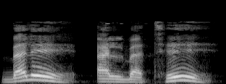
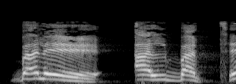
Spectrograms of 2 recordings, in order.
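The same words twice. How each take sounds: First: «بله، البته» stretched slowly, raised and falling; drawn-out tone. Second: «بله، البته» shouted high, drawn long; very loud yell. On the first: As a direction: drag out «البته» insolently while staring him down. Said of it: "با لحنی کشیده گفتم". («بله، البته» با لحنی کشیده) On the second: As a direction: yell «البته» at the top of your lungs, stretching it. («بله، البته» با فریاد بسیار بلند و کشیده) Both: A narrator's reading.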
